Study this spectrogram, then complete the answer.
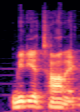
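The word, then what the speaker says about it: Mediatonic: how do i pronounce their name i always pronounce it wrong media tonic media tonic okay there you go uh so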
